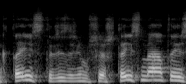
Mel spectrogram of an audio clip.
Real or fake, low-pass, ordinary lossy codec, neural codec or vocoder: fake; 14.4 kHz; Opus, 32 kbps; vocoder, 44.1 kHz, 128 mel bands, Pupu-Vocoder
